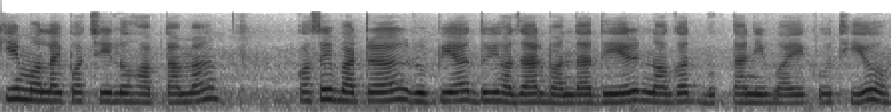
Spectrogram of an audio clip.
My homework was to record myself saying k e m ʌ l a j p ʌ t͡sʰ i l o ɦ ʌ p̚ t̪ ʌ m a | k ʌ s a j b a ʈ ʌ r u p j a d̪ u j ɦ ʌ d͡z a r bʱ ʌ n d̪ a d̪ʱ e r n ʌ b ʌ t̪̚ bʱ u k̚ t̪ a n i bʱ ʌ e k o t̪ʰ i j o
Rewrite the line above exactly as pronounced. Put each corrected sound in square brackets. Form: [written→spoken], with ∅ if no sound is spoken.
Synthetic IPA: k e m ʌ l a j p ʌ t͡sʰ i l o ɦ ʌ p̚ t̪ [ʌ→a] m a | k ʌ s [a→ʌ] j b a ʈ ʌ r u p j a d̪ u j ɦ ʌ d͡z a r bʱ ʌ n d̪ a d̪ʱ e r n ʌ [b→ɡ] ʌ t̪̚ bʱ u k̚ t̪ a n i bʱ ʌ e k o t̪ʰ i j o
